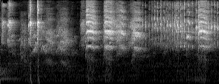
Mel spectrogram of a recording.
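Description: Pet high-mutation lovebirds in a sale aviary give sharp chirps and harsh squawks in uneven clusters, some overlapping, close and fairly loud with no talking.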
